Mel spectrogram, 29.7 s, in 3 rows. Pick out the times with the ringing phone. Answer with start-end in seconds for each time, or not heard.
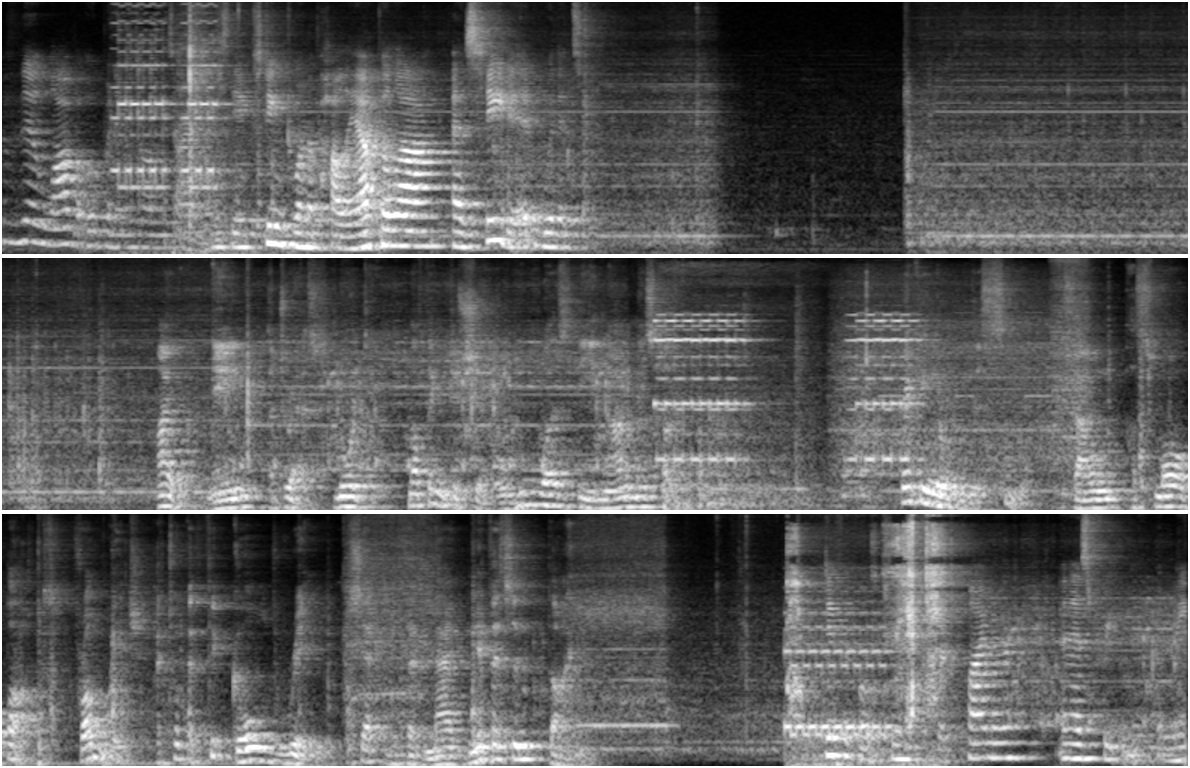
0.9-2.4, 15.3-17.6, 26.3-27.2.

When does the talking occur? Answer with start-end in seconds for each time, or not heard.
0.0-4.9, 11.2-15.8, 17.4-24.8, 26.6-29.6.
